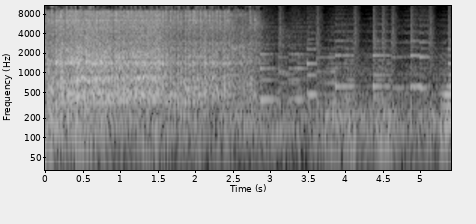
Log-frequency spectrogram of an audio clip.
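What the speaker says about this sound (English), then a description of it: "So we're just gonna keep drilling." A unibit step drill bit grinds loudly through a carbon fiber bucket seat shell for about three seconds, a harsh steady rasp, then cuts off and leaves only quieter background tones.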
